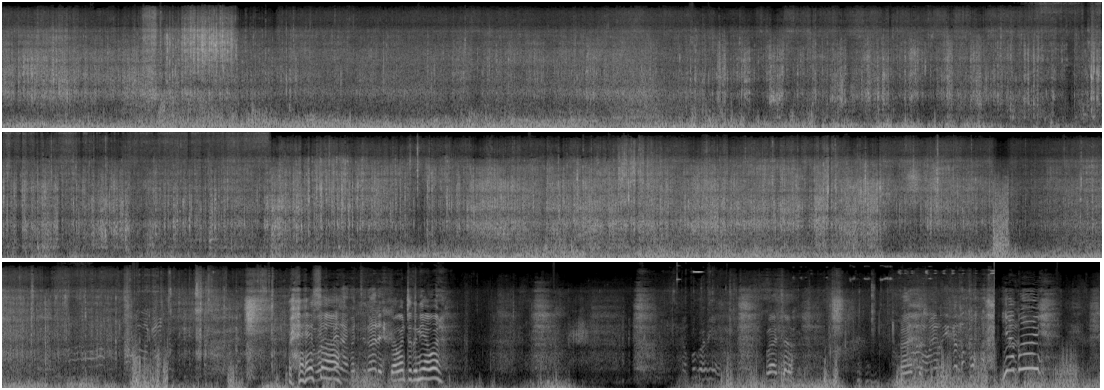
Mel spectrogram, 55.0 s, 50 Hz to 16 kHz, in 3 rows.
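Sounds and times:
tyres crunching on gravel: 0:00.0 - 0:42.6
wind buffeting microphone: 0:00.0 - 0:54.9
bike knocking over bumps: 0:07.3 - 0:38.8.

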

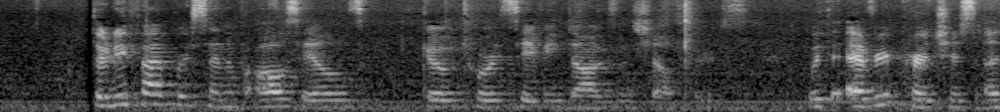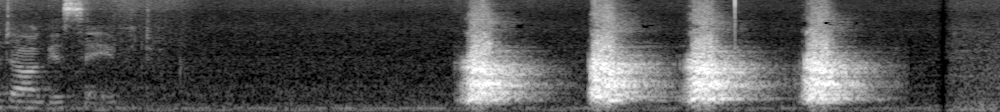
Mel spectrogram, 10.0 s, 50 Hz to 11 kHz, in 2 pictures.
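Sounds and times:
dog barking: 0:07.3 - 0:09.5.

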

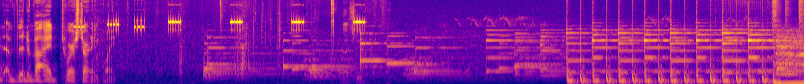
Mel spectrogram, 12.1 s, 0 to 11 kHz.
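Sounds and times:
short high electronic beeps: 0:01.6 - 0:02.7, 0:04.4 - 0:04.6
soft electronic music: 0:01.6 - 0:07.0.

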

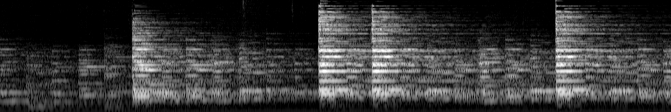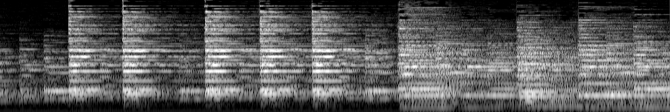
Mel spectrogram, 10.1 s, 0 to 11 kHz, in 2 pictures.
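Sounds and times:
grand piano classical passage: 0:00.0 - 0:10.0.

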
